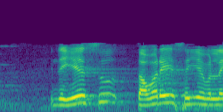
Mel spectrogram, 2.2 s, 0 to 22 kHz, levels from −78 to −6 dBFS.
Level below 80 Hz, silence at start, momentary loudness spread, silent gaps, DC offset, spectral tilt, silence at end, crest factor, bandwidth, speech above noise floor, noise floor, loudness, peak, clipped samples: -46 dBFS; 0.5 s; 11 LU; none; under 0.1%; -6 dB/octave; 0 s; 16 dB; 5.4 kHz; 27 dB; -42 dBFS; -15 LUFS; 0 dBFS; under 0.1%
